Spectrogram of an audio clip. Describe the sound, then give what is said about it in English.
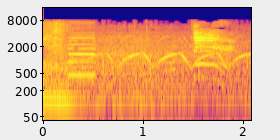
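A city siren sound effect wails in quick, repeating rising-and-falling sweeps over a steady wash of traffic noise, loud and continuous throughout, with no voices. “Simple sound effect, and you've got the city.”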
